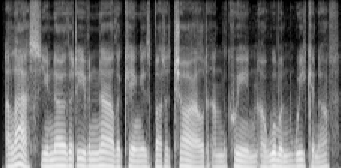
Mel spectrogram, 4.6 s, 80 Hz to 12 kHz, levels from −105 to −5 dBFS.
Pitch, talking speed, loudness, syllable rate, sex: 120 Hz, 250 wpm, -16 LUFS, 5.2 syllables/s, male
